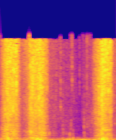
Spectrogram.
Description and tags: Sound of a foot sliding on seaweed
foot, seaweed, slide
